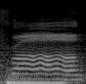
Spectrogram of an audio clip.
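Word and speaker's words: Franck: Pronounce it Frank.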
